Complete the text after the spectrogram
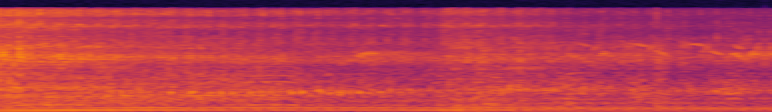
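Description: A farm tractor engine on Appletree Farm, pulling a trailer of hay, runs steadily, a loud, low, chugging rumble that holds an even pace from start to finish with no voices over it.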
